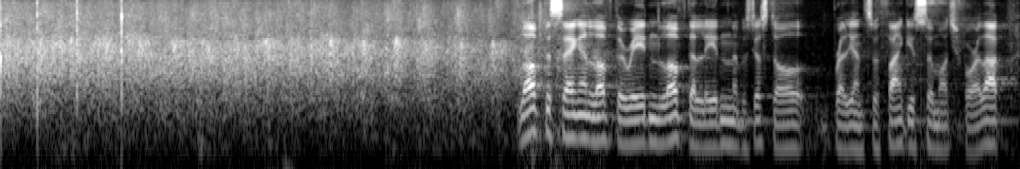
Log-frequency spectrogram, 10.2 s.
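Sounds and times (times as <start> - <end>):
round of applause from a crowd: 0.0 - 6.1
speech: 5.2 - 10.1.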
